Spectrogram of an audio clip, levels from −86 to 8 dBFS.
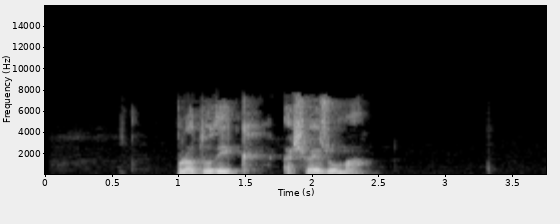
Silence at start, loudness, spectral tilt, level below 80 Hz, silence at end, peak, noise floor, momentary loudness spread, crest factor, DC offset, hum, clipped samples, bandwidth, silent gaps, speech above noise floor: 1 s; -18 LUFS; -5 dB/octave; -60 dBFS; 1.35 s; -2 dBFS; -77 dBFS; 11 LU; 20 dB; under 0.1%; none; under 0.1%; 8 kHz; none; 60 dB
